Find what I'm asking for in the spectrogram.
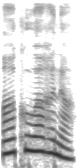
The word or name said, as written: ಆಖುವಾಹನ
